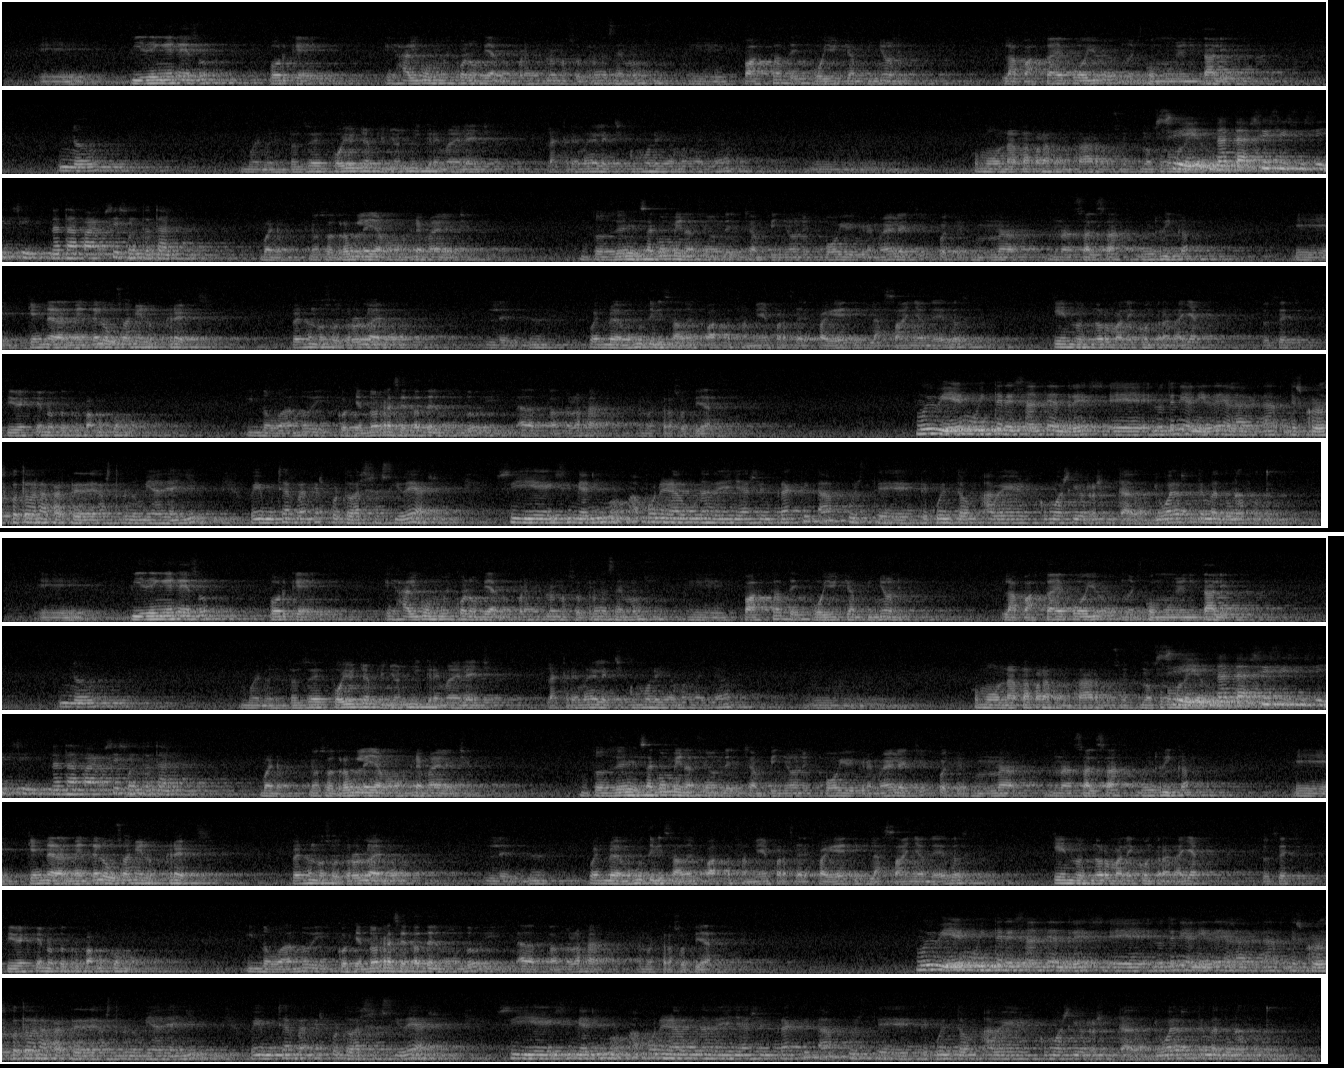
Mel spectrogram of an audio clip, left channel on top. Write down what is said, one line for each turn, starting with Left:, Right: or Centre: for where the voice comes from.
Right: eh, piden es eso porque es algo muy colombiano. Por ejemplo, nosotros hacemos eh, pastas de pollo y champiñones. La pasta de pollo
Left: ujú.
Right: no es común en Italia.
Left: No.
Right: Bueno, entonces pollo, champiñones y crema de leche. La crema de leche, ¿cómo le llaman allá? Mm, como nata para montar, no sé, no sé
Left: Sí,
Right: cómo le llaman.
Left: nata. Sí, sí, sí, sí, sí. Nata para... Sí, sí,
Right: Bueno,
Left: total.
Right: bueno, nosotros le llamamos crema de leche. Entonces, esa combinación de champiñones, pollo y crema de leche, pues es una, una salsa muy rica eh, que generalmente lo usan en los crepes, pero <laughs> nosotros lo hemos, le- pues lo hemos utilizado en pastas también para hacer espaguetis, lasañas de esas. que no es normal encontrar allá. Entonces, si ves que nosotros vamos como innovando y cogiendo recetas del mundo y adaptándolas a, a nuestra sociedad.
Left: Muy bien, muy interesante, Andrés. Eh, no tenía ni idea, la verdad. Desconozco toda la parte de gastronomía de allí. Oye, muchas gracias por todas esas ideas. Si, si me animo a poner alguna de ellas en práctica, pues te, te cuento a ver cómo ha sido el resultado. Igual hasta te mando una foto.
